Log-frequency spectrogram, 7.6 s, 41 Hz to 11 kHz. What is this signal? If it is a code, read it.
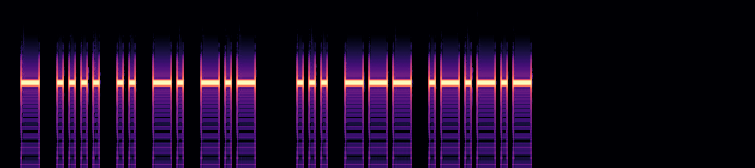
Morse code, heard as a keyed tone, about 20 wpm, 700 Hz. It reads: THINK SO.
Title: Sentences from Top 1500 Words 20wpm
